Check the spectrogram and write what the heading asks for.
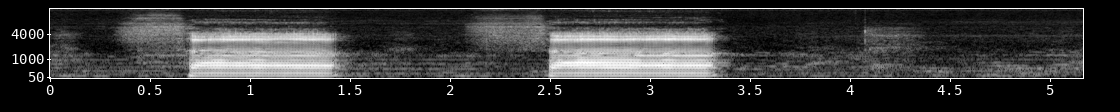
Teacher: سا کی ادائیگی میں یہ ہے کہ زبان کی نوک اوپر کے دانتوں سے لگے اور منہ پوری طرح کھلے۔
